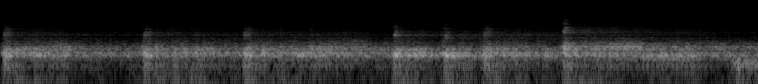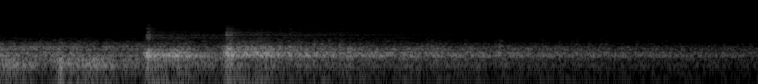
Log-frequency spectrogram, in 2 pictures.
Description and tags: Synthetically made sound with reverbs and filtered. Enjoy!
